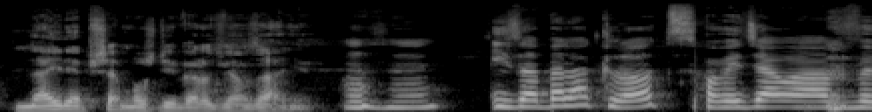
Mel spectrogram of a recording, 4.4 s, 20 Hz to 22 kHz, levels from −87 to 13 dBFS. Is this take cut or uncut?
uncut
